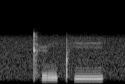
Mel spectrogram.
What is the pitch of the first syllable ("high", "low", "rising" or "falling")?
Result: low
